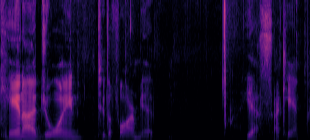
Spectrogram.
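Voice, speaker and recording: A man with a medium pitch speaks in a bright, sharp tone. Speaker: IT instructor. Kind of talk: tutorial. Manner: halting.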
